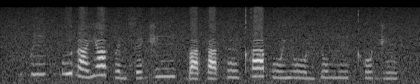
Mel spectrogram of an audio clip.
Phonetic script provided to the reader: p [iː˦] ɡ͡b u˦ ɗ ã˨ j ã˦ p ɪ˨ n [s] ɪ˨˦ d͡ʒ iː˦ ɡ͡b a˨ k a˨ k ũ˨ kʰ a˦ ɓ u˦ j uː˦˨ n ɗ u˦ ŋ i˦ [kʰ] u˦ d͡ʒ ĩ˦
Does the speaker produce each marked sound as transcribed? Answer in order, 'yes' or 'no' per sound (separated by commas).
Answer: yes, yes, yes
